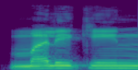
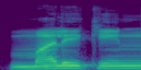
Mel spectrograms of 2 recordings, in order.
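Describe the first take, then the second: No difference in how they are said.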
